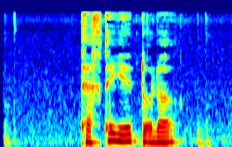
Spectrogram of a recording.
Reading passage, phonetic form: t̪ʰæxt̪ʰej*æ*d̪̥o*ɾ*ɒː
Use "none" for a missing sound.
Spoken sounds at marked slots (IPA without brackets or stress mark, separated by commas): e, l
